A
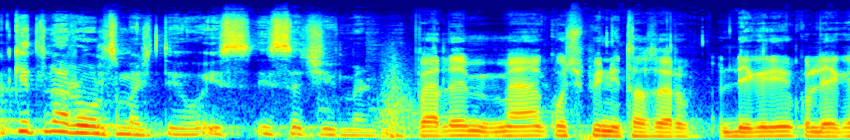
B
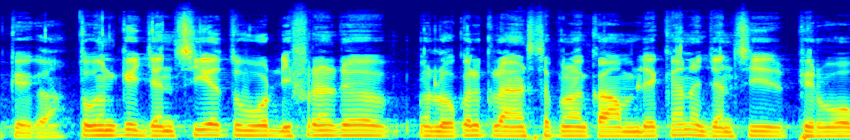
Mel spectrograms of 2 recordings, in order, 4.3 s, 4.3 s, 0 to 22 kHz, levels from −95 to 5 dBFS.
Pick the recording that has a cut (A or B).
A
